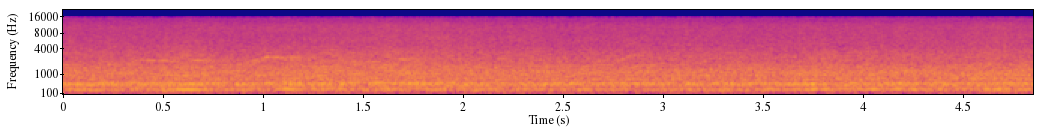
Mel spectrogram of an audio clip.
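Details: Bees buzzing without pause, a constant layered drone of many wings with faint pitch wavers as insects move around.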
